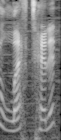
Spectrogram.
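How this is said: It is said with an F sound, 'leftenant'. This is the British way of saying it. "British people just say lieutenant"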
